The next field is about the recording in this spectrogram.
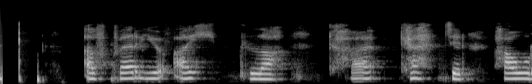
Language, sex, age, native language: Icelandic, male, 8, Icelandic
